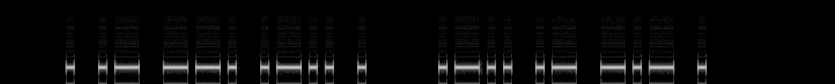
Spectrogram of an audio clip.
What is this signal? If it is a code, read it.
Morse code, heard as a keyed tone, about 15 wpm, 800 Hz. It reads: EAGLE LAKE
